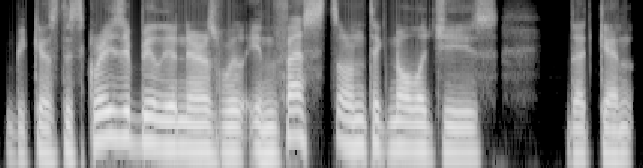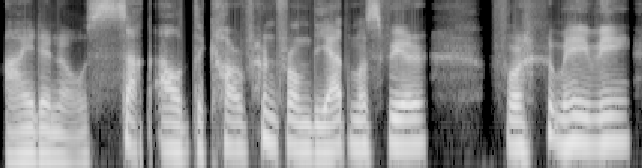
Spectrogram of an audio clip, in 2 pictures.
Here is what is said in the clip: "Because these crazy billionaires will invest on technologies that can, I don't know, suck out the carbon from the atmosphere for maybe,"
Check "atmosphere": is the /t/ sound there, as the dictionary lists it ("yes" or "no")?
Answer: yes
